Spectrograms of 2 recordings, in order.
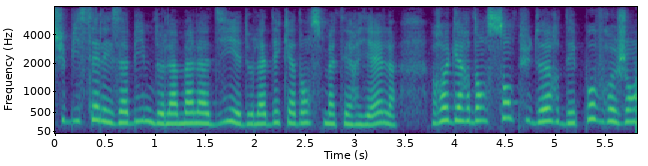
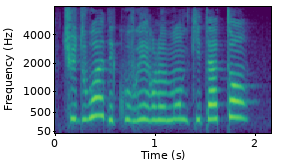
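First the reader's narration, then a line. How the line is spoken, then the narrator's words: Spirits shouting. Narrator (French): criaient les esprits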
